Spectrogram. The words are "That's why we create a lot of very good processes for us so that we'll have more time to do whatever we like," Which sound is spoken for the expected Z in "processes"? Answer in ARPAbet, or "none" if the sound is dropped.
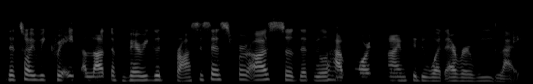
S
